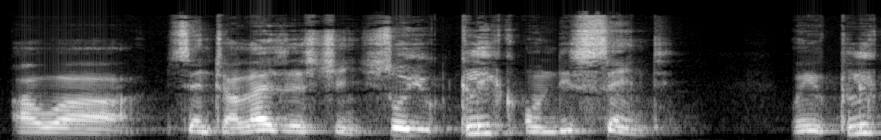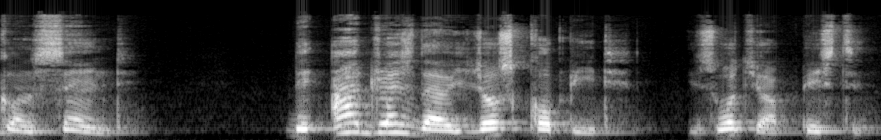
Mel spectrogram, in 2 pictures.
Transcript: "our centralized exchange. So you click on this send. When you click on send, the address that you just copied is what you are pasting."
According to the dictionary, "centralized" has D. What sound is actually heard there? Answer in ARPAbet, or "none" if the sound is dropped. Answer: none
